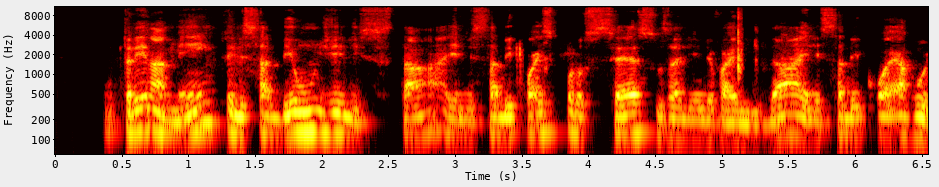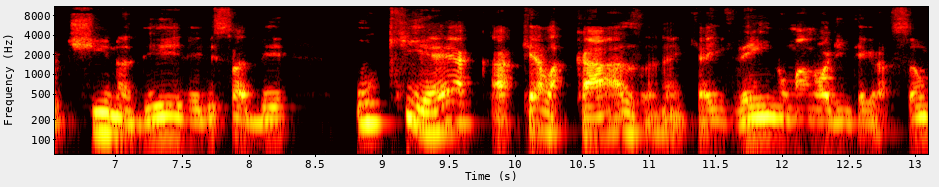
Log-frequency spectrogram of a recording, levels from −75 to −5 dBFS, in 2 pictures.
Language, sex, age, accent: Portuguese, male, 50-69, Brazilian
